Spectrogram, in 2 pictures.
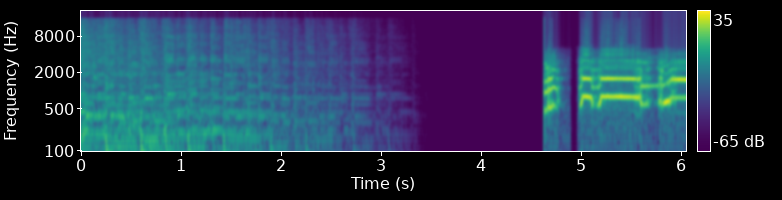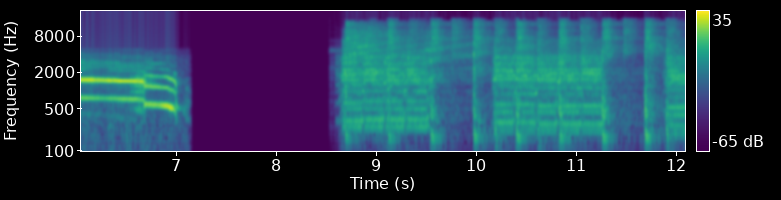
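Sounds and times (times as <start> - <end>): rooster crowing: 4.6 - 7.2.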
